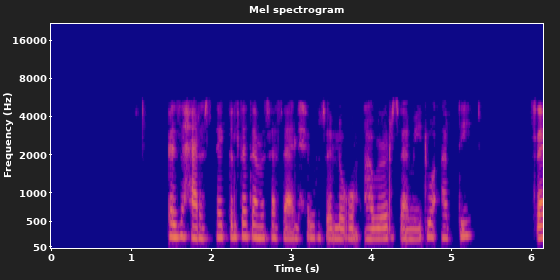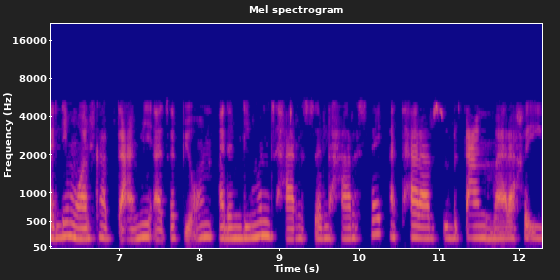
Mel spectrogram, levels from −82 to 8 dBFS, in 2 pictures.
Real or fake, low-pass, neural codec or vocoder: real; 5.4 kHz; none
